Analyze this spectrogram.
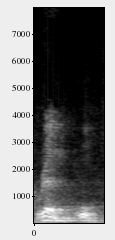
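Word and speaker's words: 壬午: In this example, we will pronounce it as Renwu .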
